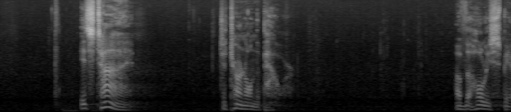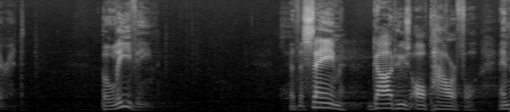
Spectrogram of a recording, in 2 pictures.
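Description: An elderly man speaks with animation through a microphone, in short bursts with pauses.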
